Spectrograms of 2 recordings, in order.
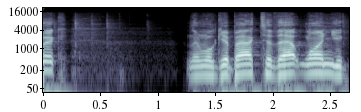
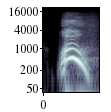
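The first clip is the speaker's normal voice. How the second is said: high loud whoop; woo; 7 dB louder than usual. Real, not acted. Streamer whooping for a viewer's birthday, joyful whoop. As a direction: let out a happy whoop.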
